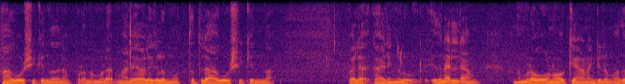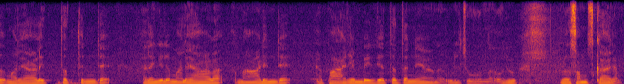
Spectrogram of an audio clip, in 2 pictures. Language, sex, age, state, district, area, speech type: Malayalam, male, 30-45, Kerala, Alappuzha, rural, spontaneous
